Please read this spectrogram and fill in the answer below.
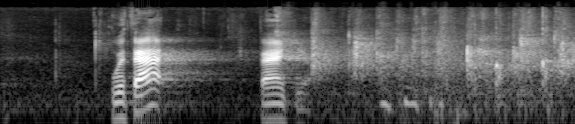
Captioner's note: applause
